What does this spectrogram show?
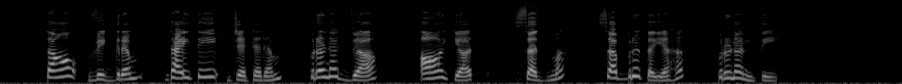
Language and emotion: Telugu, neutral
